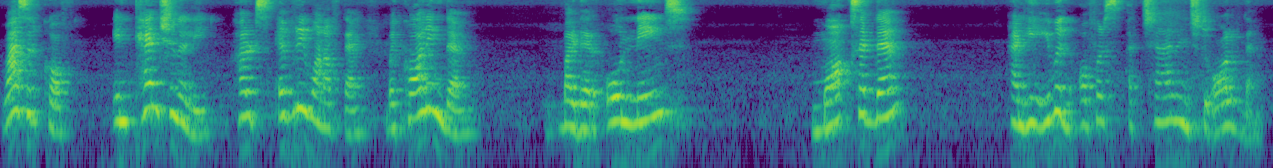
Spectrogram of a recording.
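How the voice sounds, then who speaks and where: A woman's voice: high-pitched, lively intonation, a little slow, pauses often, darkish tone. A woman teacher giving an explanatory literature lecture in a didactic, emphatic way, repeating and spelling out key words. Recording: echoey room.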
